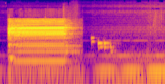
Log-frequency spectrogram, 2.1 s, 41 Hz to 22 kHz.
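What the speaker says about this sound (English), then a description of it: "You will hear a buzzer." A flat, loud electronic buzzer from the test-chamber intercom in the video game Portal 2 sounds once for nearly a second, then a softer series of short tones pulses under a low steady hum.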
